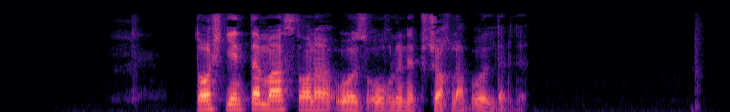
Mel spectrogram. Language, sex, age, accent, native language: Uzbek, male, 12-17, Qashqadaryo, Uzbek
